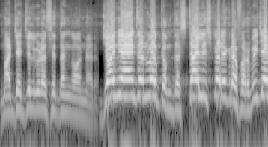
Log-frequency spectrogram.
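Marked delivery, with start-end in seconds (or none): 1.4-3.6 slow, high announcer call; stage introduction. Acted. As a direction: drag out the welcome grandly. Introducing judges.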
